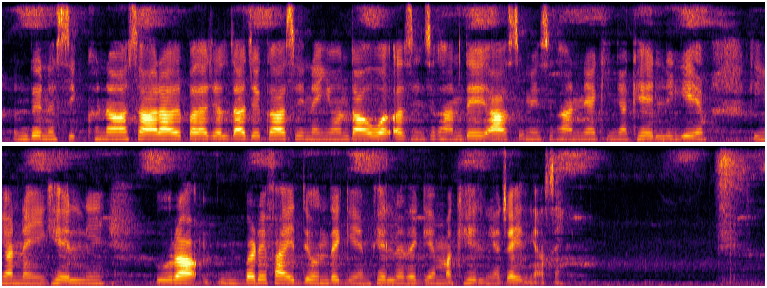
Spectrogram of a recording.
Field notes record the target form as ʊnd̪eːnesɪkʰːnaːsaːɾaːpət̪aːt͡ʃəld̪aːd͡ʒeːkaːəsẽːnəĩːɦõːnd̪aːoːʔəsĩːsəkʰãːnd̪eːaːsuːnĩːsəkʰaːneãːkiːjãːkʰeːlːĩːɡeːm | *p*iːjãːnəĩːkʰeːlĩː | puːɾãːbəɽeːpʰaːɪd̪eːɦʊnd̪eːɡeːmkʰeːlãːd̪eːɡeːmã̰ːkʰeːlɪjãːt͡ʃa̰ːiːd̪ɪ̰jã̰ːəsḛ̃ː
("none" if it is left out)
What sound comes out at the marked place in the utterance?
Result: k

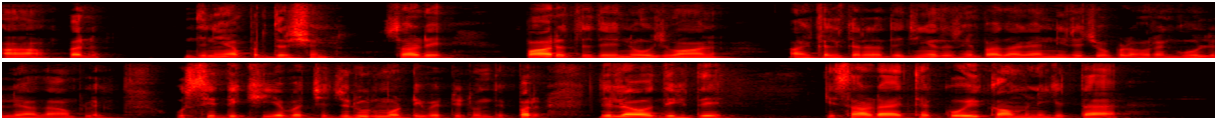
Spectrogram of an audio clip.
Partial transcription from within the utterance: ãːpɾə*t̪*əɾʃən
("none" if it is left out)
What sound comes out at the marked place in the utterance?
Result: d̪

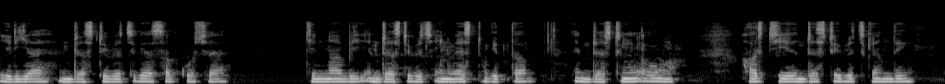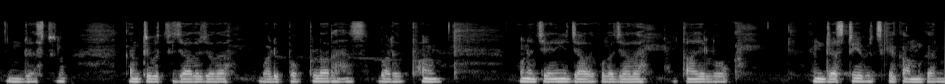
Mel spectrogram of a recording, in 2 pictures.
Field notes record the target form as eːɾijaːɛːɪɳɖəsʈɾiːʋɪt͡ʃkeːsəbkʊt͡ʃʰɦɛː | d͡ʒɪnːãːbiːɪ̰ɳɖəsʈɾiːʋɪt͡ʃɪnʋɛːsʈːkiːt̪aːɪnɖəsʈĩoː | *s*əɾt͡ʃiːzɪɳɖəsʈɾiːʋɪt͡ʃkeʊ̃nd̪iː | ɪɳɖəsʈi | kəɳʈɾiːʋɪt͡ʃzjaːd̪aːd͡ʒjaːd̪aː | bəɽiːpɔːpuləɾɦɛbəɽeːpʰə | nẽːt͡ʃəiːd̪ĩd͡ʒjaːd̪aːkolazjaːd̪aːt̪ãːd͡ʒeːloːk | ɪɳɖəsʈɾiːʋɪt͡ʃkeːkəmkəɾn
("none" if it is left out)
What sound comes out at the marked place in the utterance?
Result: h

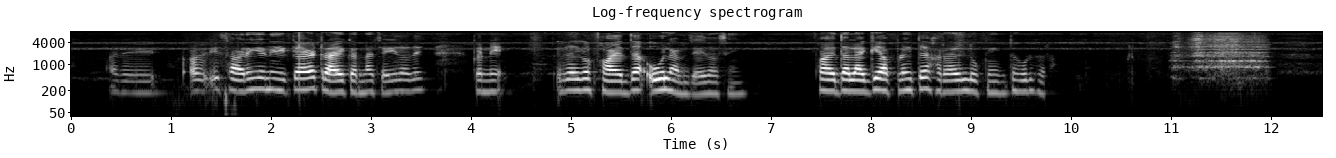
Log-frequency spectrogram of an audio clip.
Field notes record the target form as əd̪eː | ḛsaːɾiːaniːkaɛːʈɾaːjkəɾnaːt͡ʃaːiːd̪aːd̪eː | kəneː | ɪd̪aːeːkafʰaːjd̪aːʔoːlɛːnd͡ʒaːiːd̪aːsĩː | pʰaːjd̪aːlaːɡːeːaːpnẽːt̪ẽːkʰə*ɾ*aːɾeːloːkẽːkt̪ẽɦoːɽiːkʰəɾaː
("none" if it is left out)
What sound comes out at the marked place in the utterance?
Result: ɾ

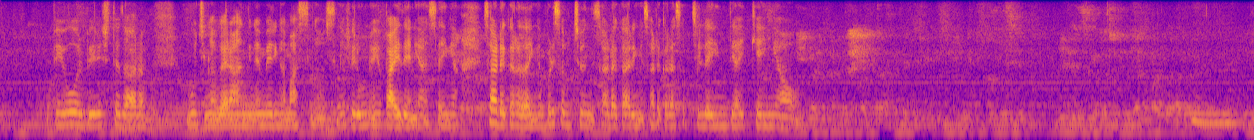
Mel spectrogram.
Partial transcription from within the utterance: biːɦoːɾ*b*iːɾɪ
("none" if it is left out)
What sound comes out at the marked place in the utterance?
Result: b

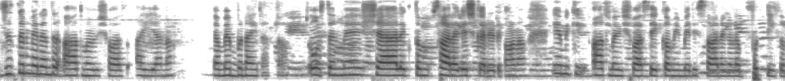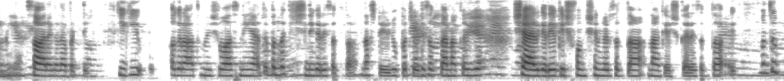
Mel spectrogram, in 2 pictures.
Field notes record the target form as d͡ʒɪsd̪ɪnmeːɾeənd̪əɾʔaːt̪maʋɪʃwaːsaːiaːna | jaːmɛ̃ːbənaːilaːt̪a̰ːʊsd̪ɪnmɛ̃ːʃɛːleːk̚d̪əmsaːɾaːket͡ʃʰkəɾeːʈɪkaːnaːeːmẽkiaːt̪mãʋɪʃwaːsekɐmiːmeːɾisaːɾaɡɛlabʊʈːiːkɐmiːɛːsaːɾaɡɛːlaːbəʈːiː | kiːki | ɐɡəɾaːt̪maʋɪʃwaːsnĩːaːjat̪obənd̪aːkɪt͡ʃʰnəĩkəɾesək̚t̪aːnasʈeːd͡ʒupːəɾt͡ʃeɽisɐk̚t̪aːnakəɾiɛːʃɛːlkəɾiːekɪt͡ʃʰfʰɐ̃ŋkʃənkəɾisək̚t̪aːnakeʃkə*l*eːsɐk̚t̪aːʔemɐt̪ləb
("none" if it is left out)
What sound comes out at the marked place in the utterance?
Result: ɾ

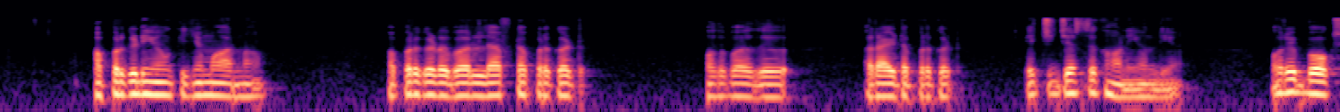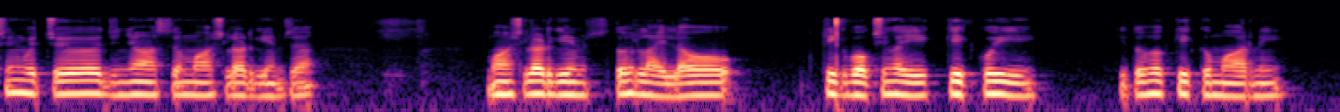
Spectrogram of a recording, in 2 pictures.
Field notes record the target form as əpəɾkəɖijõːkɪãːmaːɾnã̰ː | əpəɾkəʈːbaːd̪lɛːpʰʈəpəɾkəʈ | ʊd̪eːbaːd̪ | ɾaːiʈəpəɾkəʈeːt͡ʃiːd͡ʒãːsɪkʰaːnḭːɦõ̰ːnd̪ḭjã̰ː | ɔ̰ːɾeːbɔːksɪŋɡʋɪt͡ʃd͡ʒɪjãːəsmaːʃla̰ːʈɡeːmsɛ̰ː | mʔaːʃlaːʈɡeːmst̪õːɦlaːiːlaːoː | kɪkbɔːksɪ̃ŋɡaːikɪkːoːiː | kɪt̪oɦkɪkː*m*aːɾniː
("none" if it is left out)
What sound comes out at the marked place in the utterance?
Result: m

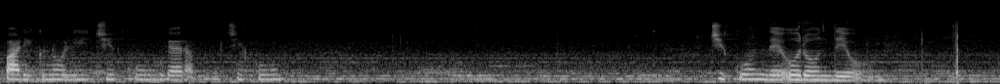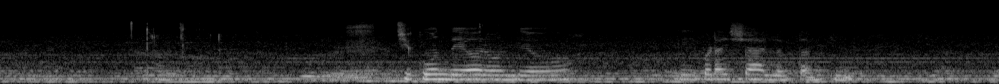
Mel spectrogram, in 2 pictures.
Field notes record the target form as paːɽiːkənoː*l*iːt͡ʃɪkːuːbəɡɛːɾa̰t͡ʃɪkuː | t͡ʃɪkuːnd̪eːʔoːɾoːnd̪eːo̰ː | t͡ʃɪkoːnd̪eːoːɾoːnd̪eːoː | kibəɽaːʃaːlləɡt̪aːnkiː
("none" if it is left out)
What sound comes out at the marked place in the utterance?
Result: l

